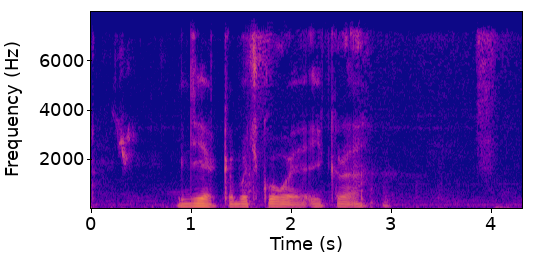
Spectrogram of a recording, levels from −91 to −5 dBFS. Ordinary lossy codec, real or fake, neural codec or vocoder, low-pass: Opus, 32 kbps; real; none; 7.2 kHz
